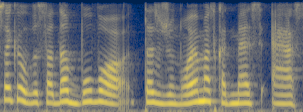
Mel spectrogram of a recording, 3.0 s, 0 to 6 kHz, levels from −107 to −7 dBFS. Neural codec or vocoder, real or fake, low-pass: none; real; 5.4 kHz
